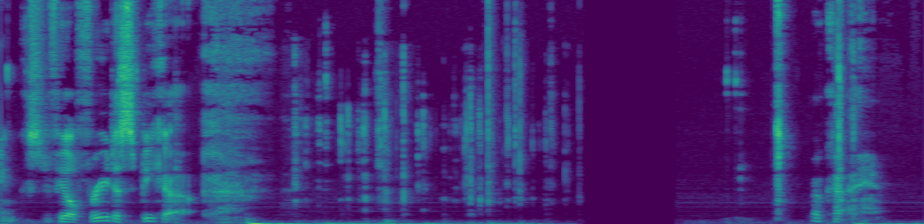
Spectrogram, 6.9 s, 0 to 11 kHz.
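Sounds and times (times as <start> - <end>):
speech: 0.2 - 1.9, 6.1 - 6.6
typing on a computer keyboard: 2.2 - 4.3.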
